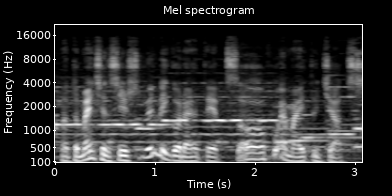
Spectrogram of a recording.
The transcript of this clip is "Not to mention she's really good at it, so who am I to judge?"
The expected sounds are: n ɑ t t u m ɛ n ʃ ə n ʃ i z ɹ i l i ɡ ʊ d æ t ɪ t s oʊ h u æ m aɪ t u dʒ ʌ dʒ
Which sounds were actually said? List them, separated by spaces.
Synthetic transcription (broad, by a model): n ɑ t t u m ɛ n ʃ ə n s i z ɹ i l i ɡ ʊ d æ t ɪ t s oʊ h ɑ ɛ m aɪ t u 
